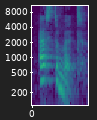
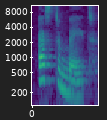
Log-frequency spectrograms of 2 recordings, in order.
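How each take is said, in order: First: The ending is reduced, like 'it'. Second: The ending is full, like 'eight'. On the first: It is used as a noun. "Or estimate, if it's a noun" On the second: It is used as a verb. "This can be a verb. In that case, it's pronounced as estimate"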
